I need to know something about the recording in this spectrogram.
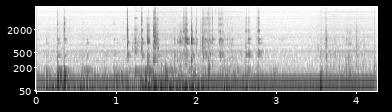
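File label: "lead", spoken word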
